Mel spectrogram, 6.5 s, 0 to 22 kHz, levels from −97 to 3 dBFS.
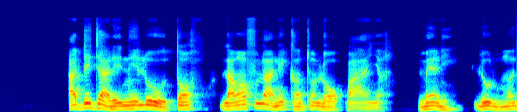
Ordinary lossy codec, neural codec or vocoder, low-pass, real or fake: none; codec, 24 kHz, 1.2 kbps, DualCodec; none; fake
